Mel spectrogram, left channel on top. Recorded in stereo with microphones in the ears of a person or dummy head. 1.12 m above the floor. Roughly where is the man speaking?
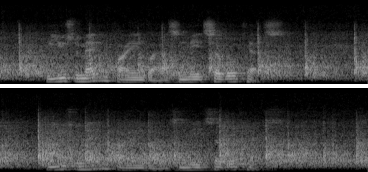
Left.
